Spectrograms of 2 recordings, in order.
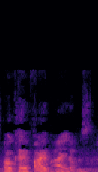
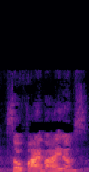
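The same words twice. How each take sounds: First: Said in the usual way. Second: Five items asked with a rising, drawn-out question; slow, louder "five items?" checking with chat. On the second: Shown as a demonstration. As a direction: ask it slowly like a question.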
